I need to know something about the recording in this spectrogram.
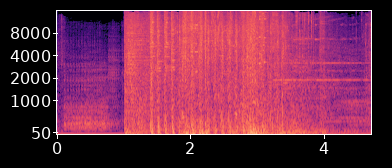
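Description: A rapid burst of gunfire rattles loudly.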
